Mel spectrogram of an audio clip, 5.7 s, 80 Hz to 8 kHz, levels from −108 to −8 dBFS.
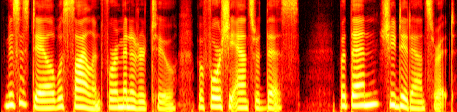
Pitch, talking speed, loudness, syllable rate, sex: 215 Hz, 200 wpm, -18 LUFS, 5.7 syllables/s, female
